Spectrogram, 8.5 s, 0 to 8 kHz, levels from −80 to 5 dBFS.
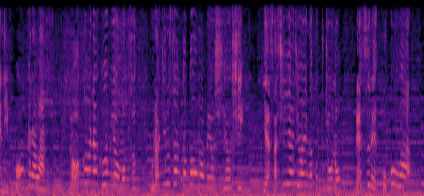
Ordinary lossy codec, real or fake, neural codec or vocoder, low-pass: none; real; none; none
